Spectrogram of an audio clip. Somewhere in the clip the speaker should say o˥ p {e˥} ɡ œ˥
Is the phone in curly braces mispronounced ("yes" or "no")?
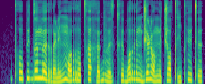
yes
